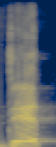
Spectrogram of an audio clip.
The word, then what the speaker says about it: debt: His debt. T is silent. His debt to Shylock is overdue.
